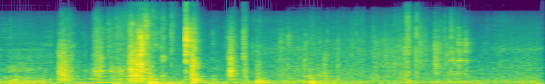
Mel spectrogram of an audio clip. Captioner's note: metal clanking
